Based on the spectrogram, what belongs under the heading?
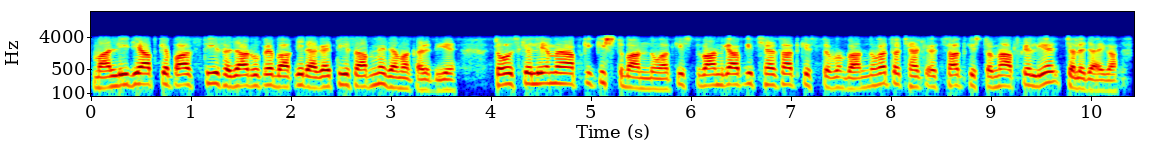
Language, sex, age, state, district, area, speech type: Urdu, male, 18-30, Uttar Pradesh, Saharanpur, urban, conversation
